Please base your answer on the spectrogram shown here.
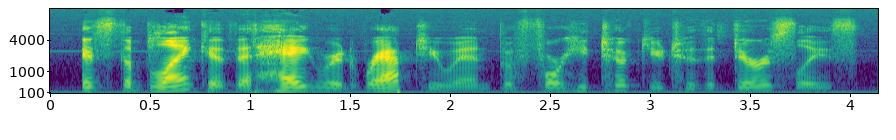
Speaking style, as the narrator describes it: Sirius said quietly

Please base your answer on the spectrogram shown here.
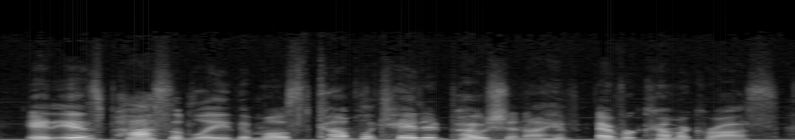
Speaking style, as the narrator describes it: he said a bit sadly

